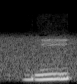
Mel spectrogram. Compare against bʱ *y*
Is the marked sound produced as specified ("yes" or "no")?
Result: yes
